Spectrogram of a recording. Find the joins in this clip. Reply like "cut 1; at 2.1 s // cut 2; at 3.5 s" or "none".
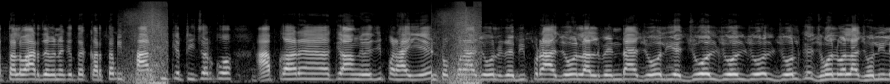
cut 1; at 1.2 s // cut 2; at 4.4 s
